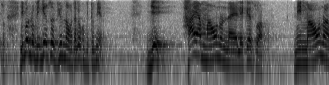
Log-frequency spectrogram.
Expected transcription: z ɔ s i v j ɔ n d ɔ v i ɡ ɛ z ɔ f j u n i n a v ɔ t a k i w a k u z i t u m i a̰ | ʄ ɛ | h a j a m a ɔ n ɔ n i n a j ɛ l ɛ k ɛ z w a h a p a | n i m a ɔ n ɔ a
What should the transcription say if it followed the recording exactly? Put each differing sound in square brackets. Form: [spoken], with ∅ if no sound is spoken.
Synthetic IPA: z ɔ [h] i v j ɔ n d ɔ v i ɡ ɛ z ɔ [v] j u n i n a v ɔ t a k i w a k u [v] i t u m i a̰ | ʄ ɛ | h a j a m a ɔ n ɔ n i n a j ɛ l ɛ k ɛ z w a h a p a | n i m a ɔ n ɔ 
